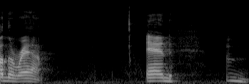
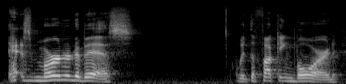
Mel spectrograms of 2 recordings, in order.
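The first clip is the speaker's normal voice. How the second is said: ordinary talk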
